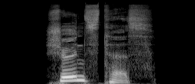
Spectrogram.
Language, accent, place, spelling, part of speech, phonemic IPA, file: German, Germany, Berlin, schönstes, adjective, /ˈʃøːnstəs/, De-schönstes.ogg
- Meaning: strong/mixed nominative/accusative neuter singular superlative degree of schön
